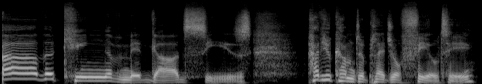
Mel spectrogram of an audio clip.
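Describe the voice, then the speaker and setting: A grandiose, mocking royal rival from a video game. The speech is drawn out and leaps dramatically across the pitch range. The sound is close and dry. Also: male voice, huge pitch swings, slow pace, no room sound. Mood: taunting. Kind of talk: video game character voice lines.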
